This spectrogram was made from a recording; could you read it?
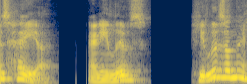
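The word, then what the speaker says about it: Haigha: His name is Haya." – He pronounced it so as to rhyme with mayor.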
